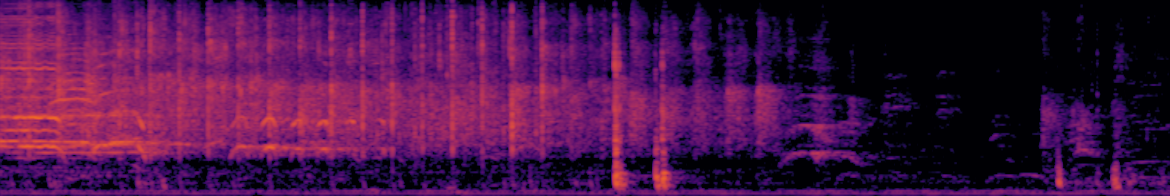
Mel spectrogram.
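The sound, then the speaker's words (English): A crowd applauds loudly and steadily, the dense clapping gradually thinning and fading over several seconds, with a few scattered sharp claps and faint voices near the end. “Y'all give a round of applause one more time.”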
